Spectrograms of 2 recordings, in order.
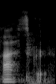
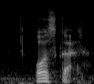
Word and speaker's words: Oscar: No, Oscar. Oh, it's funny. I go to stores, you know, order stuff. I say, you know, that's my name, Oscar. That's the way you pronounce in Spanish.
